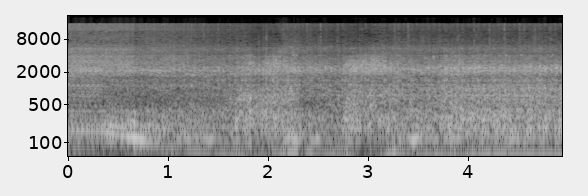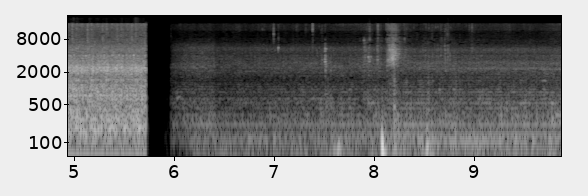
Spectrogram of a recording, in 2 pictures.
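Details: Cat 3208 starboard marine diesel, restarted after repairing the fuel plunger and barrel that had stuck from corrosion after 18 months: cranks, catches quickly and settles into a steady, even diesel clatter with no misfire.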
